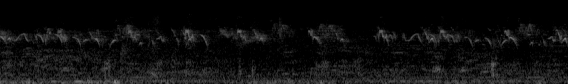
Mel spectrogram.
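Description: Many birds chirping busily: a dense, unbroken run of short, quick chirps.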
